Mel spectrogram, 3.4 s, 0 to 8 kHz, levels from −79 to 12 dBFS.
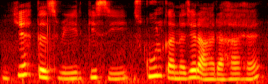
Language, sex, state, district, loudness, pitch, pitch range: Hindi, female, Uttar Pradesh, Lucknow, -18 LUFS, 220 Hz, 200-250 Hz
